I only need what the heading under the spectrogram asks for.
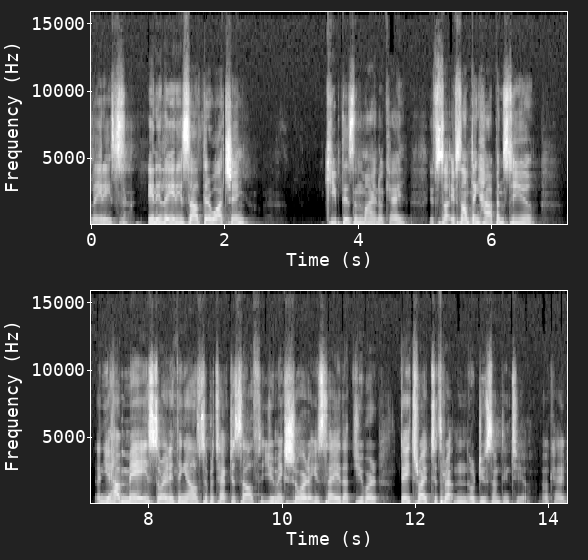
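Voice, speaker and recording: A woman with a Swedish accent and a dark, mellow tone speaks at a moderate pace from a medium pitch with very wide pitch swings, in a very clean recording with a silent background. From Sweden. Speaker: motivational speaker. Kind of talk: inspirational stage talk. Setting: stage with audience.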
